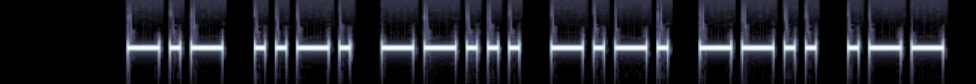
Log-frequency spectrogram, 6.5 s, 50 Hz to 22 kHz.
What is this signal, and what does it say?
Morse code, heard as a keyed tone, about 17 wpm, 700 Hz. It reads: KF7CZW
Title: USA Call Signs - 6 Characters - Repeated 3x - 17wpm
